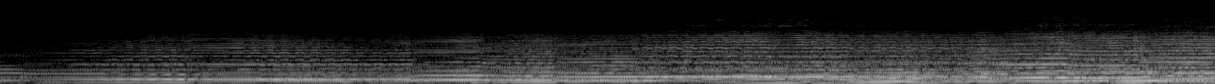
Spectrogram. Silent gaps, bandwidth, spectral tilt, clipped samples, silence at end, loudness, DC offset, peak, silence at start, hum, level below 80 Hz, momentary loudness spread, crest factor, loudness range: none; 11 kHz; -8 dB/octave; under 0.1%; 0 s; -28 LUFS; under 0.1%; -12 dBFS; 0 s; none; -44 dBFS; 9 LU; 16 dB; 6 LU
